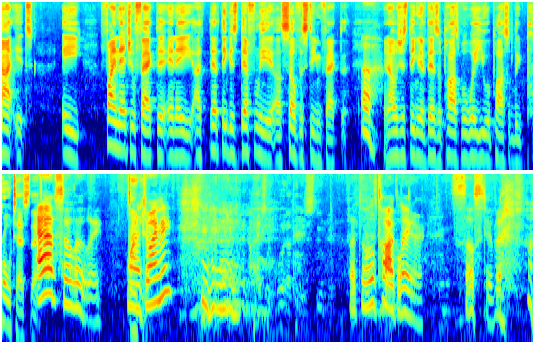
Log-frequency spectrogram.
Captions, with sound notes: It's a financial factor and I think it's definitely a self-esteem factor. (groans) And I was just thinking if there's a possible way, you would possibly protest that. - Absolutely, want to join me? (laughs) - [Voiceover] I actually would. I think it's stupid. - We'll talk later. It's so stupid.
